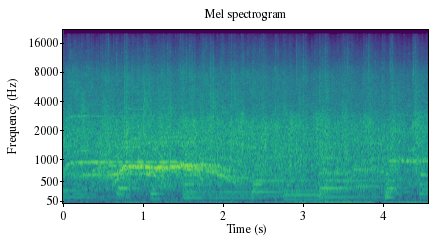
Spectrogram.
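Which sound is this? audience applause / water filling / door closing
audience applause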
